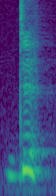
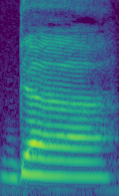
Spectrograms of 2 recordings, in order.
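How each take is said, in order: First: The D is clipped short with no vowel. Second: The D is followed by an open vowel. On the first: The speaker calls it right. "Nice and short" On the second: The speaker calls it wrong. "You see our jaw dropping?"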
